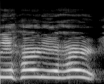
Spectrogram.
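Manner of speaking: retold hollering. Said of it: "I just started hollering".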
